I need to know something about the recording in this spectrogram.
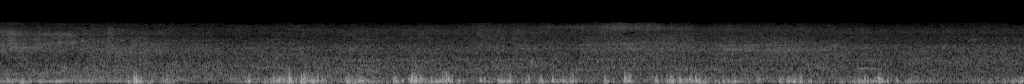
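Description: Steady outdoor background noise: wind buffeting the microphone over a low engine hum, with no one speaking.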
